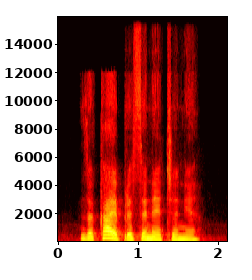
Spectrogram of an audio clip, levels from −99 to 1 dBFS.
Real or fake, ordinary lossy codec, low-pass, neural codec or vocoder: real; Opus, 16 kbps; 14.4 kHz; none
